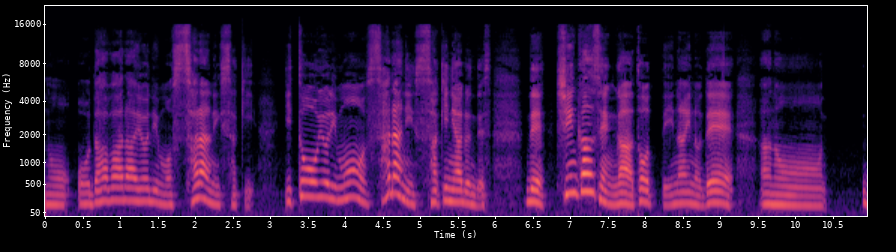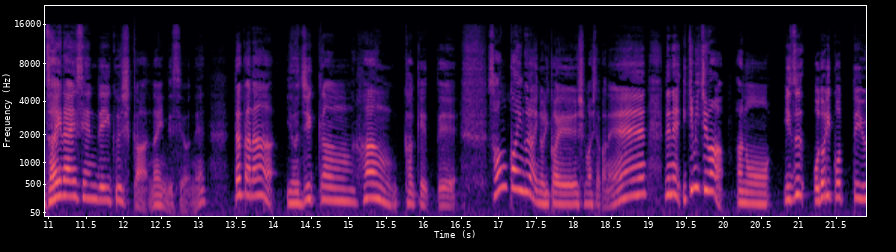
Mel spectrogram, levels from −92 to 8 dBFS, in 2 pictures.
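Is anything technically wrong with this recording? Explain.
Yes. From 16.72 s to the end at 21.92 s there's a time-stretched section: the speech suddenly runs about 1.53 times faster with the pitch unchanged. That's likely software squeezing the audio by dropping short slices, which leaves it rushed.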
